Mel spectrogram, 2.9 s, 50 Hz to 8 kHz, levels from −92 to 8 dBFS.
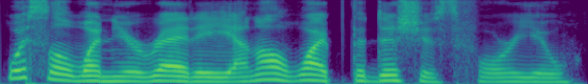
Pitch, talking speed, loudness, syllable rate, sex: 170 Hz, 225 wpm, -18 LUFS, 5.3 syllables/s, female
